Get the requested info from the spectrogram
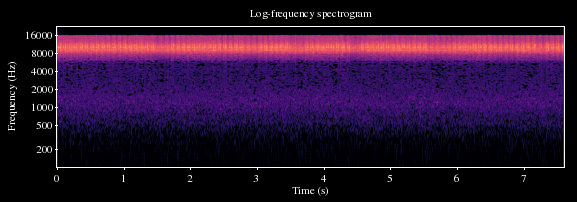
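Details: Male crickets chirp by running one wing over the comb-like teeth of the other, giving an unbroken high-pitched ringing trill with a fine rapid pulse, steady in volume apart from small dips, with nothing else audible.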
